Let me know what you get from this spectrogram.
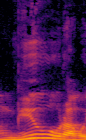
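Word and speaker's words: μ: 자, 그러면 여기에서 요것을 우리가 뭐라고 읽는가 하면 우리가 뮤라고 읽어요. 뮤.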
